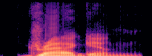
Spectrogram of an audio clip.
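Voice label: "dragon", American English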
